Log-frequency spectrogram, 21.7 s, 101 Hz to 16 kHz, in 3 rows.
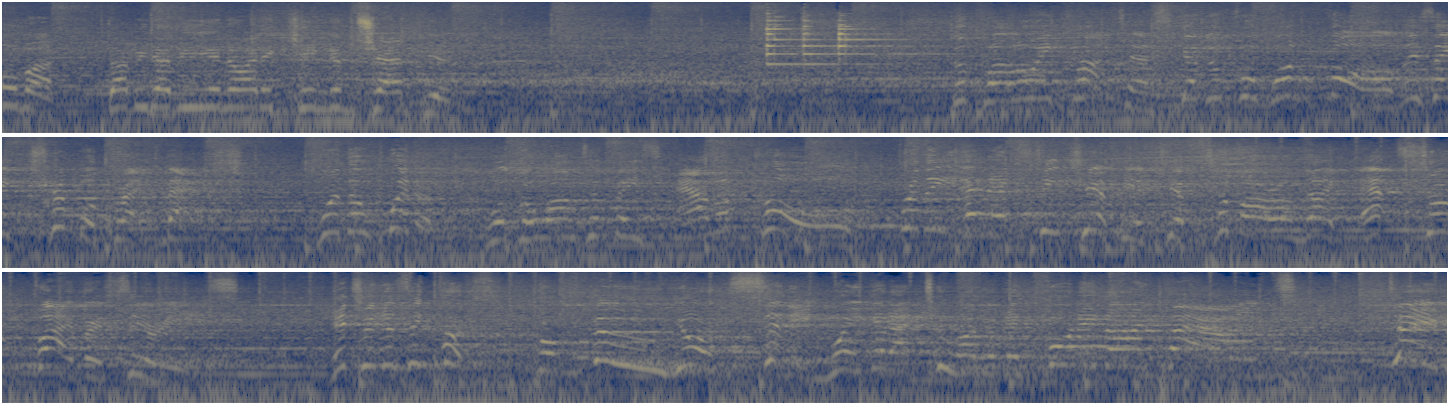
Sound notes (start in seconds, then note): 5.4 bell ringing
